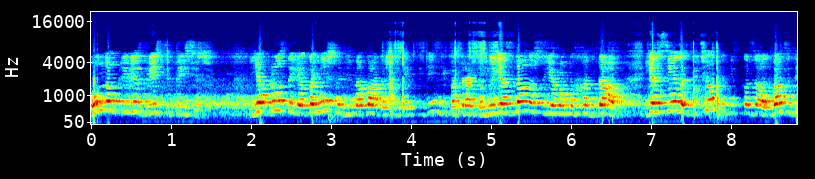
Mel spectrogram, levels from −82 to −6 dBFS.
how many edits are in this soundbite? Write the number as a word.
zero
